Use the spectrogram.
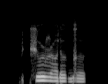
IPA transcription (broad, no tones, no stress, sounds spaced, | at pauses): t͡ʃ u ɭ ɔ ɾ ʊ ɡ ʊ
